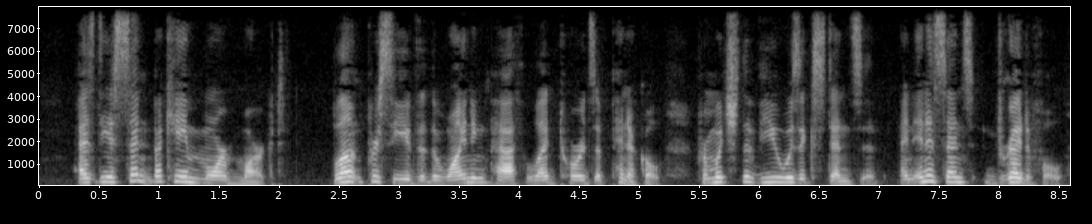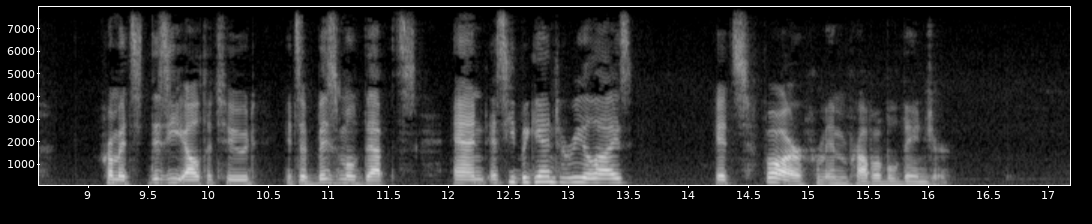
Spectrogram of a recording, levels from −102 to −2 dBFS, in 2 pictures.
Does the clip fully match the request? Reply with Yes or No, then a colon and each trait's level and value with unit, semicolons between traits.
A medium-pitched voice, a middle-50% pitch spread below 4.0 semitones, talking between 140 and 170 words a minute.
No: medium, 175 Hz; average, 5.1 semitones; average, 150 wpm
